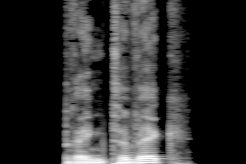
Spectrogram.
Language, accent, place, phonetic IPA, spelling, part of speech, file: German, Germany, Berlin, [ˌdʁɛŋtə ˈvɛk], drängte weg, verb, De-drängte weg.ogg
- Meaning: inflection of wegdrängen: 1. first/third-person singular preterite 2. first/third-person singular subjunctive II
